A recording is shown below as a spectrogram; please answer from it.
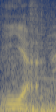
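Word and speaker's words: Oia: It's spelled as O i a but it's pronounced as iya.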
